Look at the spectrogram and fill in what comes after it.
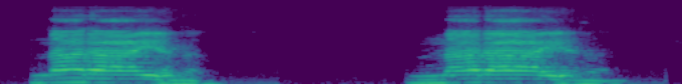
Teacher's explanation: Ura é a tônica, porque ela é a primeira longa de trás para frente.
